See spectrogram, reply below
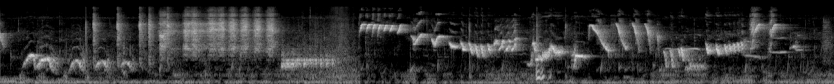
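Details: Mating white-rumped shama, a sound used to trigger breeding readiness in other shamas; falling whistled notes, a buzzy trill, then fast swooping varied phrases.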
